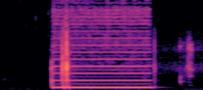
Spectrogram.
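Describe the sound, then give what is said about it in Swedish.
A single telephone call tone sounds while redialing to call a mother back: one loud, steady, slightly buzzy beep lasting about a second, then cutting off to near silence. No one speaks. “Vi provar ringa upp dig igen, mamma.”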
